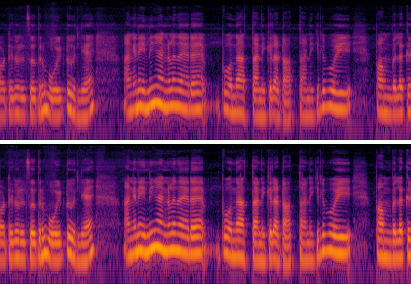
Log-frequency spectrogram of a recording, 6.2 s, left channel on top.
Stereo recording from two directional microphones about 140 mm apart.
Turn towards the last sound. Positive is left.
turn(degrees=-35)  # may be behind; listen again after turning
